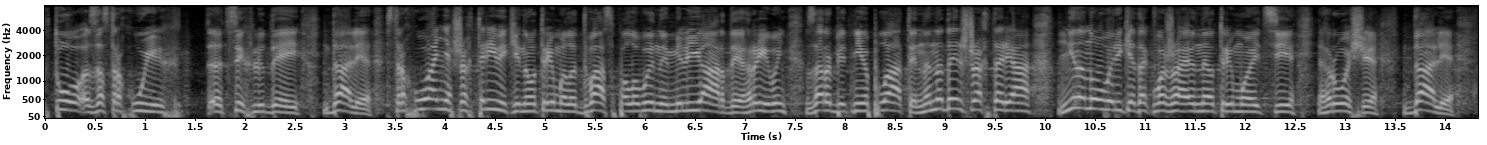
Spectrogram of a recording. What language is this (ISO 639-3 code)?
ukr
